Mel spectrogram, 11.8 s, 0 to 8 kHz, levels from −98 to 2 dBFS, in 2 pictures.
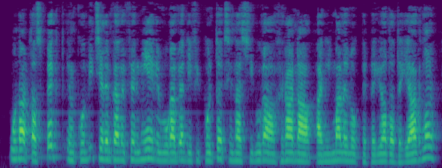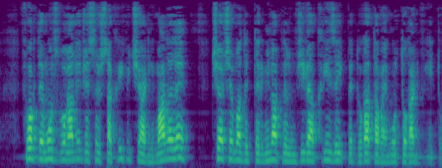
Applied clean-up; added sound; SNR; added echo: neural mask model DeepFilterNet 3.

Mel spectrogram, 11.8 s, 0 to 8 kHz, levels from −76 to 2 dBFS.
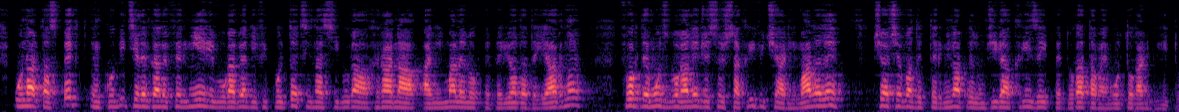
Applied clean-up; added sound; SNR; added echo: neural separator model SepFormer DNS4.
